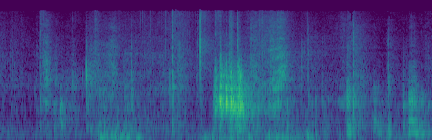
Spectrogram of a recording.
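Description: Paper rustling as a picture-book page is turned by hand: a few short rustles, the loudest about a second in.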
